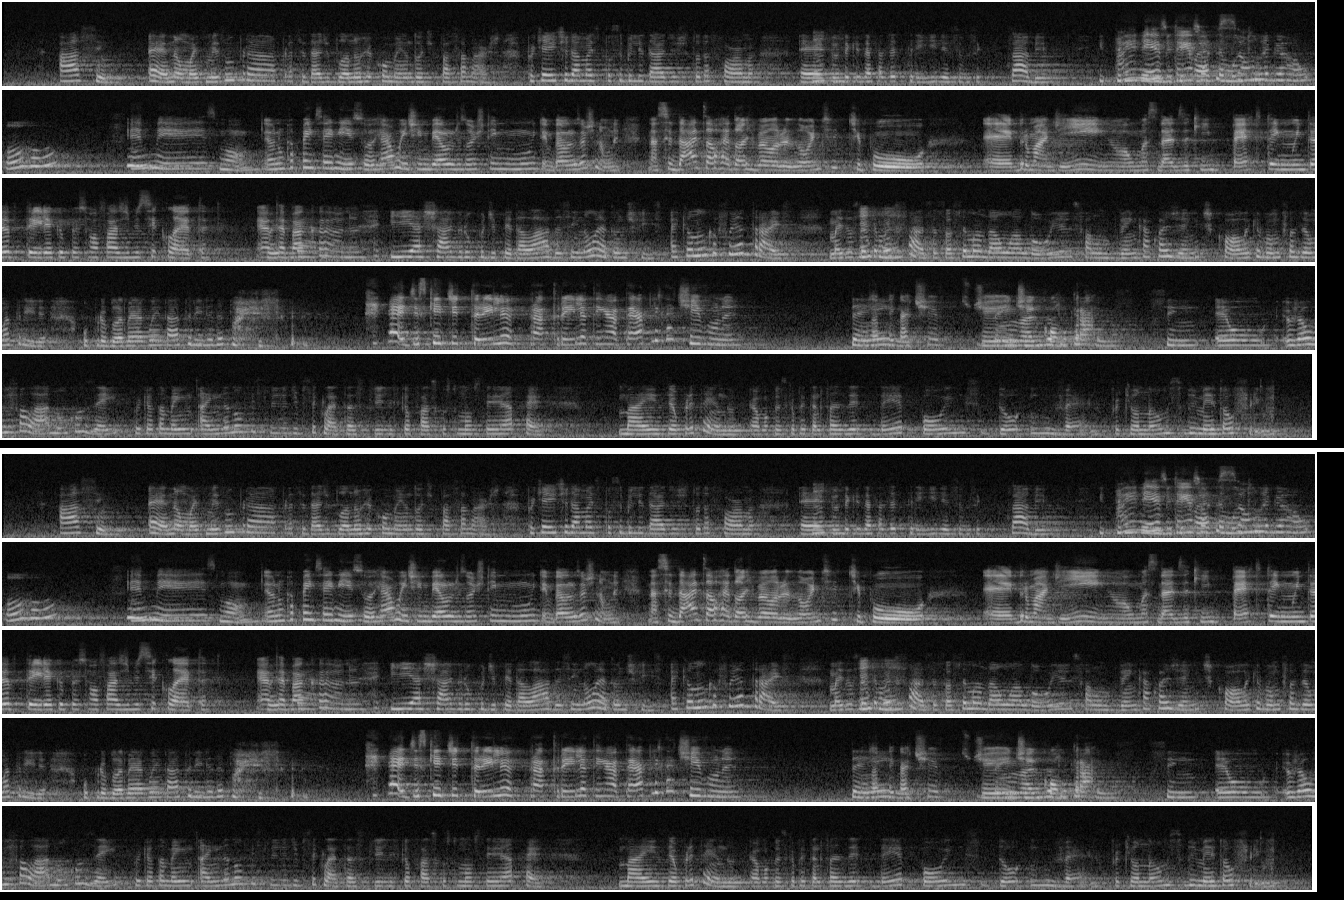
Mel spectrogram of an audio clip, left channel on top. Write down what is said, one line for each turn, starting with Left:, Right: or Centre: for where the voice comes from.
Left: Ah, sim. É, não, mas mesmo para para cidade plana eu recomendo a que passa a marcha, porque aí te dá mais possibilidades de toda forma. É,
Right: Uhum.
Left: se você quiser fazer trilha, se você, sabe? E trilha
Right: Ah, é mesmo,
Left: de bicicleta
Right: tem essa opção.
Left: é muito legal. Uhum, sim,
Right: É mesmo. Eu nunca pensei nisso. Realmente, em Belo Horizonte tem muito. Em Belo Horizonte não, né? Nas cidades ao redor de Belo Horizonte, tipo é, Brumadinho, algumas cidades aqui perto, tem muita trilha que o pessoal faz de bicicleta. É
Left: pois
Right: até bacana.
Left: é. E achar grupo de pedalada, assim, não é tão difícil. É que eu nunca fui atrás, mas eu sei
Right: Uhum.
Left: que é muito fácil. É só você mandar um alô e eles falam: vem cá com a gente, cola que vamos fazer uma trilha. O problema é aguentar a trilha depois. <laughs>
Right: É, diz que de trilha pra trilha tem até aplicativo, né?
Left: Tem.
Right: Uns aplicativos de,
Left: Tem
Right: de
Left: vários
Right: encontrar.
Left: aplicativos. Sim, eu, eu já ouvi falar, nunca usei, porque eu também ainda não fiz trilha de bicicleta. As trilhas que eu faço costumam ser a pé, mas eu pretendo. É uma coisa que eu pretendo fazer depois do inverno, porque eu não me submeto ao frio.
